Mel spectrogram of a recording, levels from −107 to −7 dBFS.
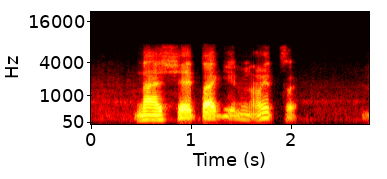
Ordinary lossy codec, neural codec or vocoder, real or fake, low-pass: Opus, 24 kbps; codec, 16 kHz, 16 kbps, FreqCodec, smaller model; fake; 7.2 kHz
